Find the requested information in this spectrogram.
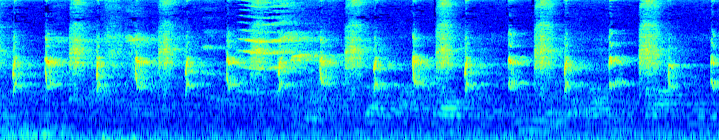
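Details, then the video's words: Long-tailed shrike in lively song, a fast run of short chattering notes repeated about twice a second, bright and high, with a faint background hum. "Burung Cendet Nggacor"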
